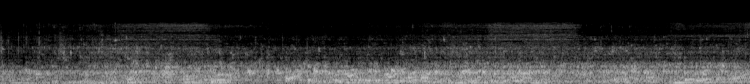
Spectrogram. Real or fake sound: real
